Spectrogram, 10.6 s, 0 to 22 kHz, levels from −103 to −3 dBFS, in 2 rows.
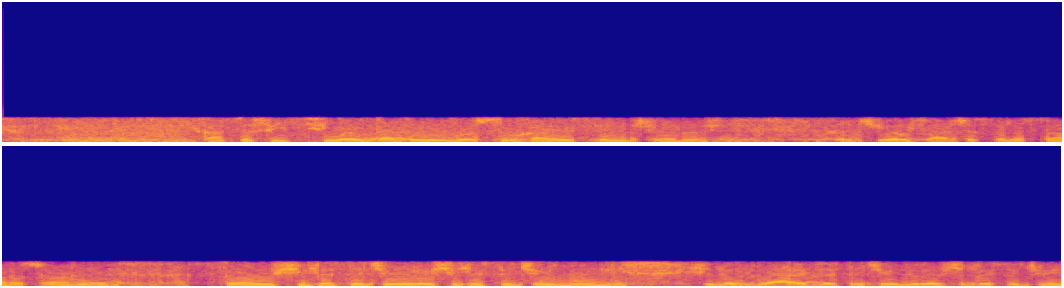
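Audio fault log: Throughout: stuck bit. A distortion rides on all of the speech, and the pauses, which should be quiet, are filled with a steady hiss of noise. This is likely one data bit held at a fixed value by a broken line or converter. Roughly half the samples are then off by that bit's weight in a pattern that follows the waveform, and the bit flips with the sign of small values, so the pauses fill with noise.
3.12–6.40 s and 8.64–10.60 s: AMR rate drop. In both stretches the speech turns rougher and more synthetic, with no gap and no change of bandwidth. It stays capped near 4 kHz like the surrounding AMR-NB audio. The network has pushed the codec down to a lower mode and is spending the freed bits on error protection, so fewer pulses describe each 5 ms subframe. The sound fits a fall from 12.2 to 4.75 kbps. The second drop lasts to the end of the clip.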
